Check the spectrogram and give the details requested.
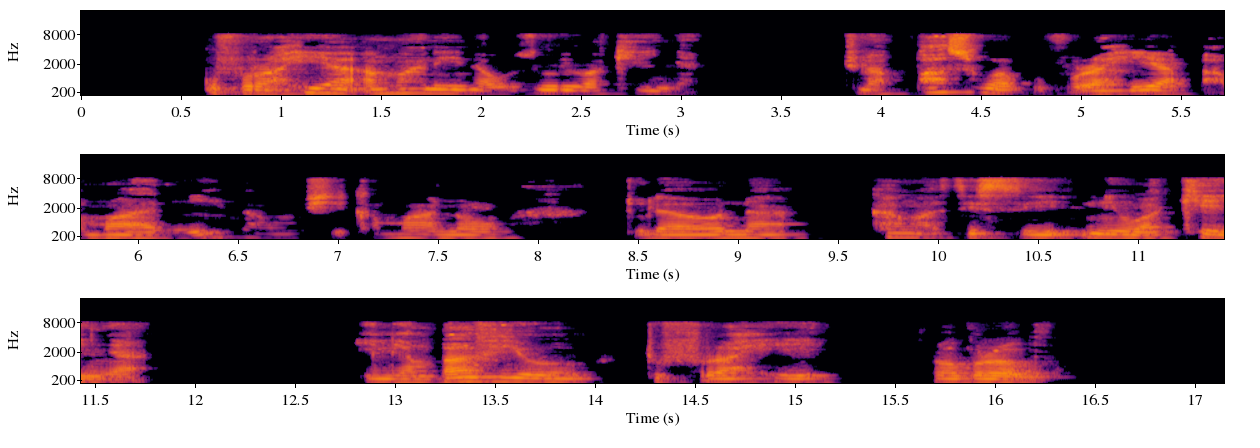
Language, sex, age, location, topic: Swahili, male, 18-24, Wajir, government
